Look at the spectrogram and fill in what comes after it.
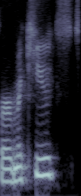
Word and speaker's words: Firmicutes: diff episode, we're going to have an I Feel Nerdy segment about the correct pronunciation of Firmicutes. Is it Firmicutes, Firmicutes, Firmicutes? But Kevin Gary says Firmicutes, so that's what I'm going to go with.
